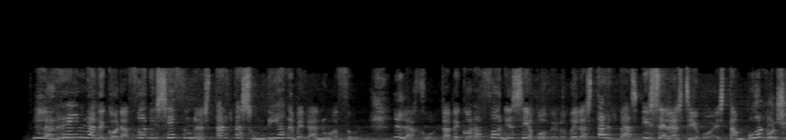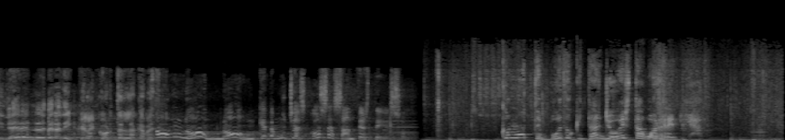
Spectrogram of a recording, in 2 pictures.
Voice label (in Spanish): Doblaje mujer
